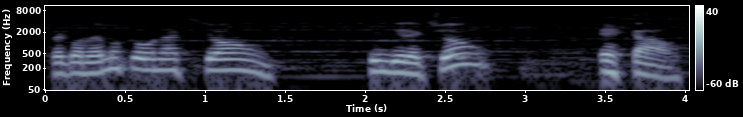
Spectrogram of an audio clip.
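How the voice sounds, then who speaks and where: Speaking to camera on his finance show, a middle-aged host from Venezuela rambles at length, frequently starting phrases over. His voice sits fairly high and is expressive, warm and slightly rough, with a somewhat slow pace. Faint music plays under a dull, lo-fi recording.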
